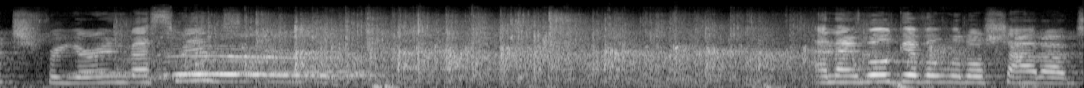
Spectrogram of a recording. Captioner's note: cheers and applause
